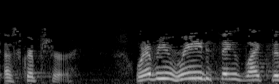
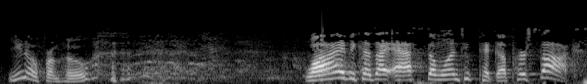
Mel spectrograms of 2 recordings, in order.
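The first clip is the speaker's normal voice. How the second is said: normal talking voice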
